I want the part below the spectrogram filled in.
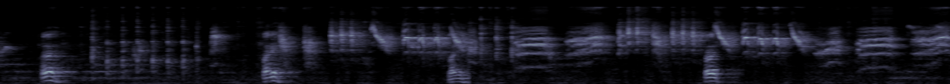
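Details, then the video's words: Long-tailed shrike singing energetically in a full, varied repertoire, recorded on a phone: dense, rapid high chirps, trills and sweeping whistled notes run nearly continuously. A few sharp low thuds from handling sound in the first half. "pentet cendet gacoorr suara full variasi"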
